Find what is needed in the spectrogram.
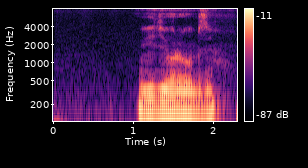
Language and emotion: Russian, neutral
